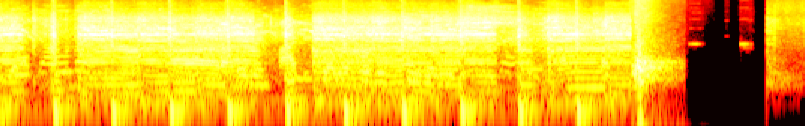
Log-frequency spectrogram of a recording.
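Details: Plucked guitar music with a steady beat and a brief voice, ending in near silence; no animal sound is heard.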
